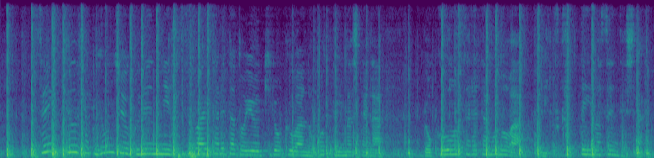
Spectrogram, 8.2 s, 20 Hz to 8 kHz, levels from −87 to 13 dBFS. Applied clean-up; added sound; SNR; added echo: none; Fire / Fireworks; -1 dB; reverberation time 0.8 s.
